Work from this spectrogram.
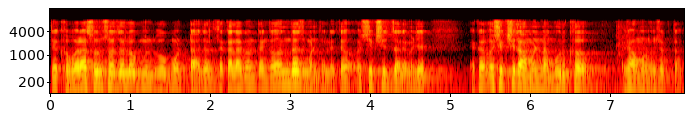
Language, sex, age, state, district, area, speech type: Goan Konkani, male, 45-60, Goa, Bardez, rural, spontaneous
